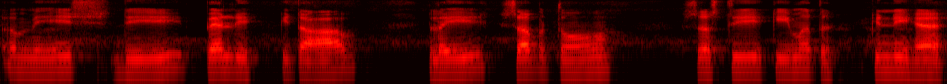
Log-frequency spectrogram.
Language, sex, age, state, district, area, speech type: Punjabi, female, 60+, Punjab, Fazilka, rural, read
